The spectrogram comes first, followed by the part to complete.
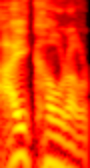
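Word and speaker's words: ICAO: 2013년 이후에 국제 민간은거 아이카오라고 합니다. 이카오라고도 발음하기도 하는데요.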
